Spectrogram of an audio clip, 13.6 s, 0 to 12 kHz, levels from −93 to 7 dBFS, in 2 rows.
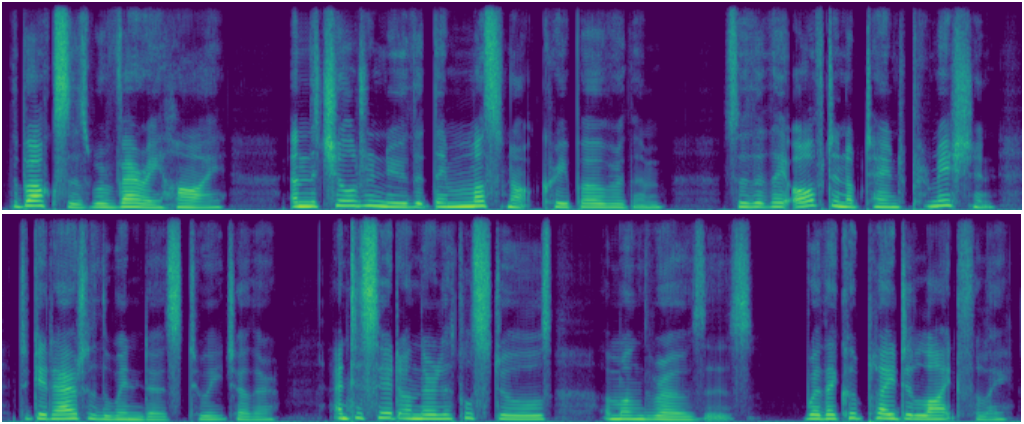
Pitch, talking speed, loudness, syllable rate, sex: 220 Hz, 200 wpm, -21 LUFS, 5.6 syllables/s, female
